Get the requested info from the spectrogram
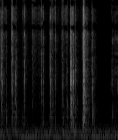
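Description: A deck of cards being shuffled by hand: a quick, uneven run of light clicks and snaps, with two louder snaps near the end.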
